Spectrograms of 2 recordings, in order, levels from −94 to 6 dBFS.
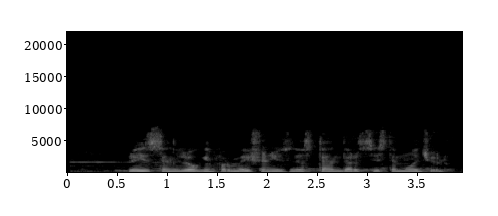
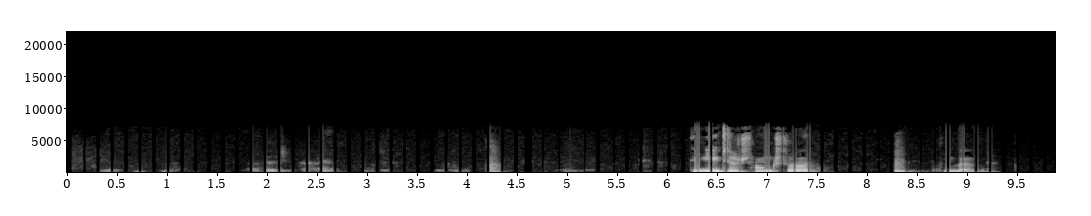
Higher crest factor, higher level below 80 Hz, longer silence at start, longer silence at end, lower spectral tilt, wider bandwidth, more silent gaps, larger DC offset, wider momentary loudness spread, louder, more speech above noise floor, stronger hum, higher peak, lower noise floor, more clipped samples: second, 16 dB vs 22 dB; second, -80 dBFS vs -52 dBFS; second, 0.05 s vs 0.4 s; second, 0.1 s vs 0.7 s; about the same, -6 dB/octave vs -6.5 dB/octave; about the same, 7.4 kHz vs 7.6 kHz; second, none vs 0.57-0.61 s, 3.63-3.67 s, 4.58-4.65 s, 5.29-5.33 s, 7.95-7.99 s; neither; second, 6 LU vs 27 LU; second, -50 LUFS vs -19 LUFS; second, 24 dB vs 57 dB; neither; second, -34 dBFS vs -2 dBFS; about the same, -73 dBFS vs -75 dBFS; neither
